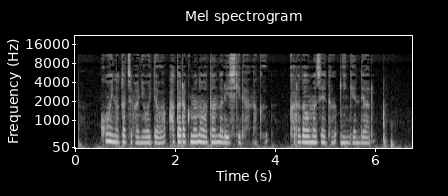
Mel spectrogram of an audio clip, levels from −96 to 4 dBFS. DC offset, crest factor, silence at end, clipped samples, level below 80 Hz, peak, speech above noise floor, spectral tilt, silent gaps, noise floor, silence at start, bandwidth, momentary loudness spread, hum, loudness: under 0.1%; 20 dB; 0.25 s; under 0.1%; -54 dBFS; -4 dBFS; 20 dB; -4 dB/octave; none; -44 dBFS; 0.05 s; 11.5 kHz; 17 LU; none; -24 LUFS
